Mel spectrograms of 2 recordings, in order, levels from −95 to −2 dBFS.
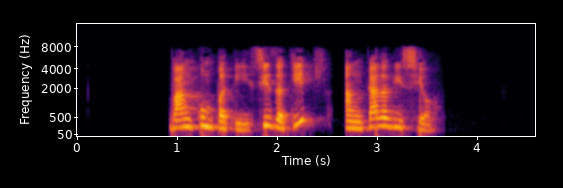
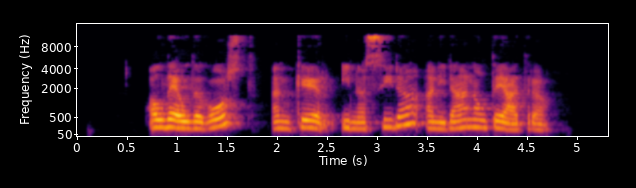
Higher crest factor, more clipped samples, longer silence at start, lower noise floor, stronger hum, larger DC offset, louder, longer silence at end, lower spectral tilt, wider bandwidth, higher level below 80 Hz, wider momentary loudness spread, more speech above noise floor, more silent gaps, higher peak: about the same, 22 dB vs 20 dB; neither; first, 0.9 s vs 0.7 s; first, -89 dBFS vs -78 dBFS; neither; neither; about the same, -22 LUFS vs -24 LUFS; first, 1 s vs 0.6 s; about the same, -4 dB/octave vs -4 dB/octave; second, 8.2 kHz vs 12 kHz; first, -56 dBFS vs -78 dBFS; second, 8 LU vs 14 LU; first, 68 dB vs 54 dB; neither; first, -2 dBFS vs -6 dBFS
